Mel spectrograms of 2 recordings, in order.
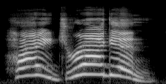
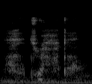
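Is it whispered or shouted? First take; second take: shouted; whispered. First: It is shouted very loudly. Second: It is whispered very softly.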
